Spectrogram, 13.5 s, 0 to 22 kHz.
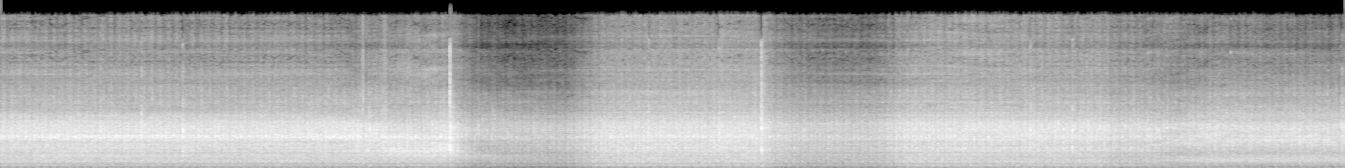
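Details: Honda Tornado 250 motorcycle idling in neutral with a regular knock of about four per second and some dips. It is louder in fourth gear even at 30 km/h but absent in third at 30 km/h; the owner first suspected the gearbox. Cause unconfirmed.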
